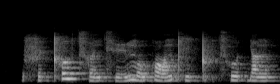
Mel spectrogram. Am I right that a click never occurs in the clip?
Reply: yes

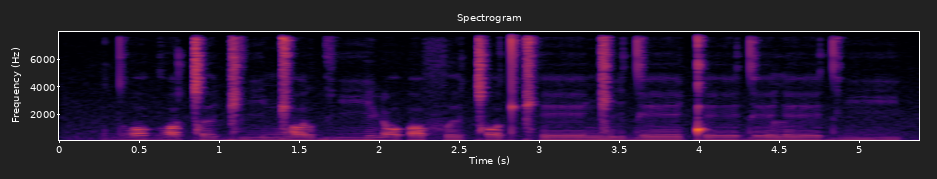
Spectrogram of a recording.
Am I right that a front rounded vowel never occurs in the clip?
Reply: yes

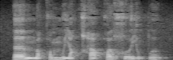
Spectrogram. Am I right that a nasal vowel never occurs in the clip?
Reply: yes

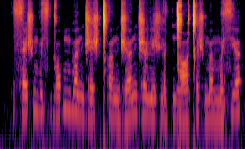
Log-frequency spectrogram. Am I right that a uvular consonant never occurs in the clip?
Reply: yes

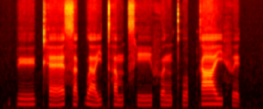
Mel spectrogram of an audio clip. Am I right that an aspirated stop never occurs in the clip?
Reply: no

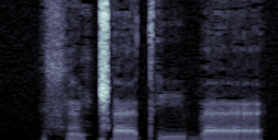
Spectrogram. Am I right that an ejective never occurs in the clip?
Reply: no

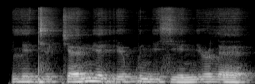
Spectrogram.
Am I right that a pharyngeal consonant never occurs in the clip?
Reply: yes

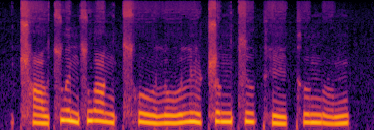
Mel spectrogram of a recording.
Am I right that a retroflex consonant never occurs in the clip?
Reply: no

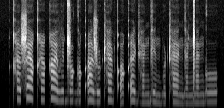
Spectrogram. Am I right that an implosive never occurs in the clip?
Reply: yes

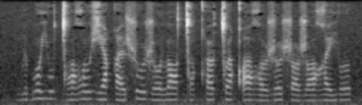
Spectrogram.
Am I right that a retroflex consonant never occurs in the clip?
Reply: no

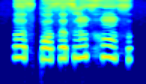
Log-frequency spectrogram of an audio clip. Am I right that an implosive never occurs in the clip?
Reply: yes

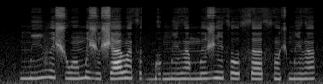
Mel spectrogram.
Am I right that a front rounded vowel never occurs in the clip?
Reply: no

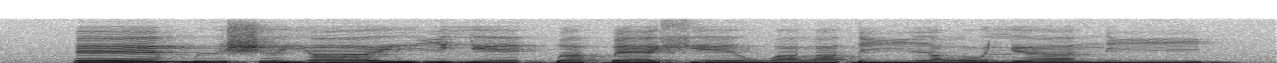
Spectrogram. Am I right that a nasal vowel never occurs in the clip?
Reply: yes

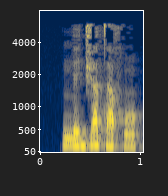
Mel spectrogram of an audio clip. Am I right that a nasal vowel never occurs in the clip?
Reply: no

